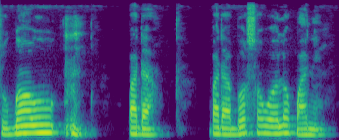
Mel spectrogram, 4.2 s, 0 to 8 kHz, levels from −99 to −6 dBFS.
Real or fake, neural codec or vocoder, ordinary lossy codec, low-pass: real; none; none; 7.2 kHz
